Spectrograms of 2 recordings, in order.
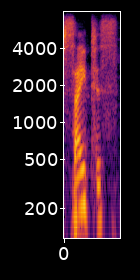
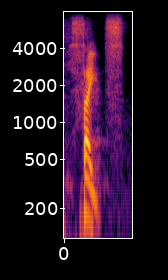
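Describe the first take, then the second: First: An extra vowel sound is added inside the word. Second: No extra vowel sound is added inside the word. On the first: The speaker calls it wrong. "You you're adding vowels in there" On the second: The speaker calls it right. "remember that e at the very end is silent"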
